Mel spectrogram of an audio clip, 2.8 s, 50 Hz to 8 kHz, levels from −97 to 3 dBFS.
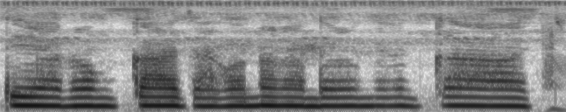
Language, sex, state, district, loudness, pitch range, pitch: Chakma, female, Tripura, Unakoti, -13 LUFS, 220-230 Hz, 220 Hz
